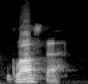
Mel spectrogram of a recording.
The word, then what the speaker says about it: Gloucester: Gloucester. I am told is the correct pronunciation. I just think you're a little bit heavy on the R at the end of it. – Well, I am one of those people who has a Boston accent, but it is not non-rhotic. So I pronounce my R's are present and accounted for. It is Gloucester. It is not Gloucester.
